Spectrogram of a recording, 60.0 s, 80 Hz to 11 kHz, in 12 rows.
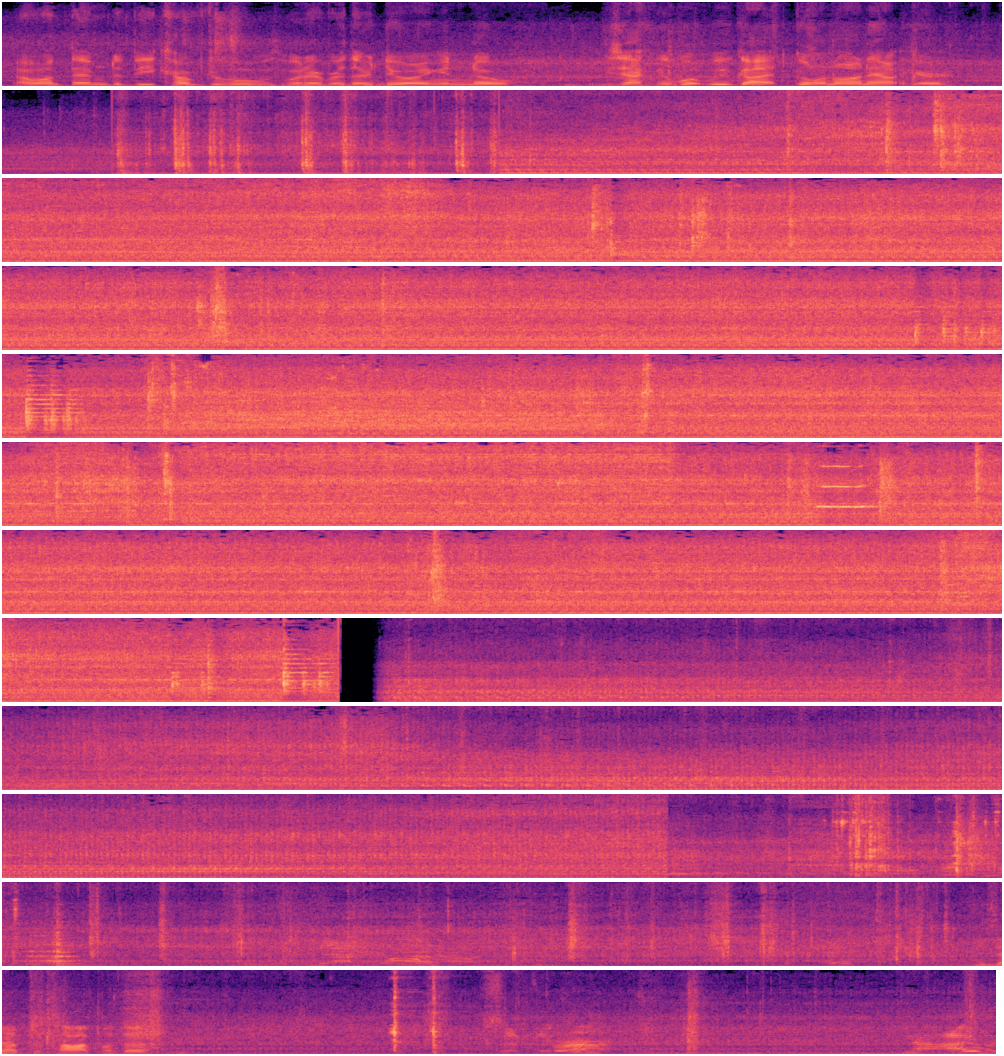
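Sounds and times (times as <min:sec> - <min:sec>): diesel engine running loud: 0:04.8 - 0:56.9.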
